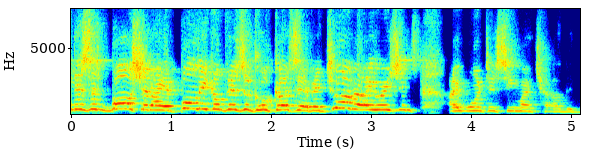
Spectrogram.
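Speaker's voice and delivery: high, loud indignant shouting; angry outburst. Retold or imitated. Desperate parent protesting to the attorney, angry shouting. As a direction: shout it in outrage, demanding to be heard.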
